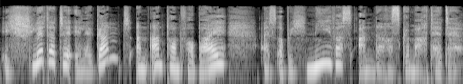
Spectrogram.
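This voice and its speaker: High-voiced woman reading a children's story. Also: moderate pace, husky, no echo, clean studio sound. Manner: lively storytelling, first-person child narrator. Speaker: narrator. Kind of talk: audiobook narration of a children's story.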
